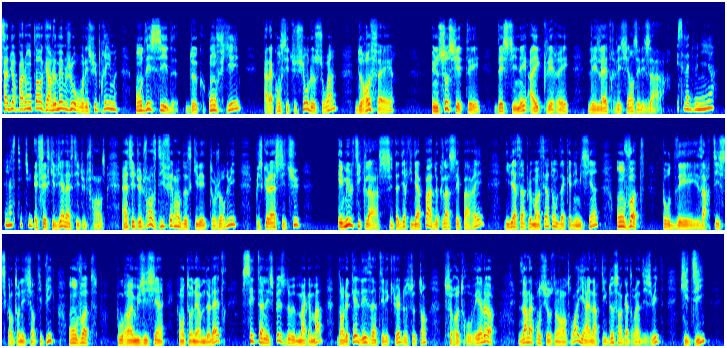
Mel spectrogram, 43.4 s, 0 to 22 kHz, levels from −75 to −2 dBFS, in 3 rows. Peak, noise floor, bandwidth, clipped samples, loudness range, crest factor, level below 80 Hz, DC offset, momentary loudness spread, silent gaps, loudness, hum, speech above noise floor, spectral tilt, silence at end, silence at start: -4 dBFS; -62 dBFS; 12 kHz; under 0.1%; 2 LU; 20 dB; -52 dBFS; under 0.1%; 10 LU; none; -23 LUFS; none; 40 dB; -5.5 dB/octave; 0.4 s; 0 s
